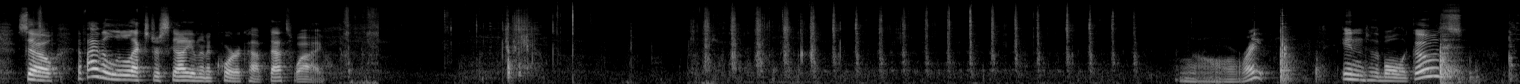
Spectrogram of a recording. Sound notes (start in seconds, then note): 6.9 knife chopping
